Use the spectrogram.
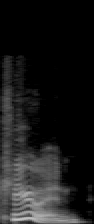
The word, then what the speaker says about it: Clughen: It's Clughen, but let me tell you that nobody in Britain would pronounce it correctly either. All right. Here she is, Lisa Clughen.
